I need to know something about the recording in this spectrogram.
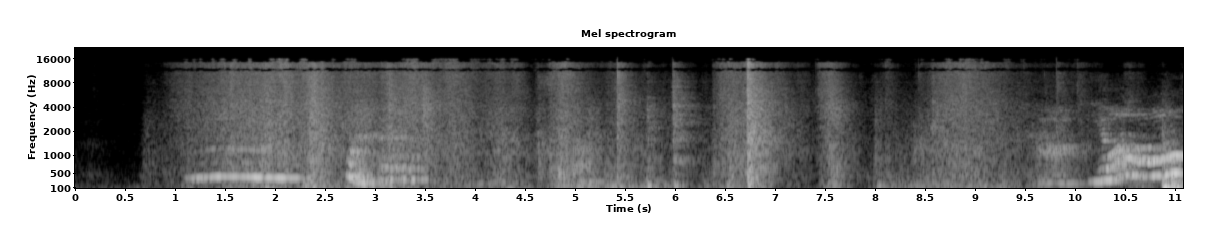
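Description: A heavy case bumps and knocks.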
